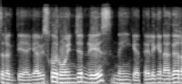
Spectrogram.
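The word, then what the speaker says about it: Röntgen: ये रेस सबसे पहले 1895 में, 1895 में रोइंजन, इसमें टी साइलेंट है, रोइंजन, रोइंजन ने दरियाफ्त की थी, जिनकी वजह से इनका नाम रोइंजन रेस रखा गया।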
